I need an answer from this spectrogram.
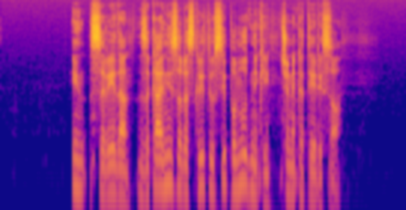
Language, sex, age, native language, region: Slovenian, male, 30-49, Slovenian, Gorenjska region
